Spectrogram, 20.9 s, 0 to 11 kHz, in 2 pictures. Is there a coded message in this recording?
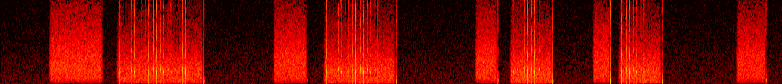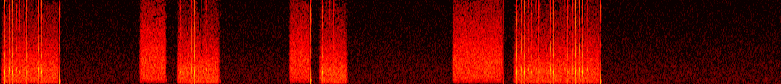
Yes: pulse dialling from 0.7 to 18.5 s, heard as a rotary dial, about 10 pulses a second. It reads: 0 8 4 4 6 4 2 0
